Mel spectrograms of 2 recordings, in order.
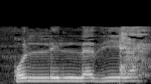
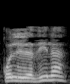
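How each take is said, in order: First: Each of the repeated L sounds is clearly articulated. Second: The repeated L sounds are blurred and not distinct. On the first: The speaker calls it right. "يبقى أنا بينت اللامات" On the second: The speaker calls it wrong. "ما جبتش لامات خالص"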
